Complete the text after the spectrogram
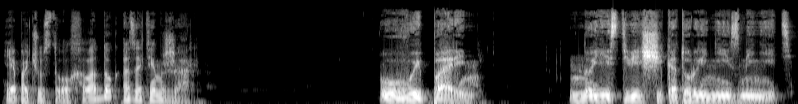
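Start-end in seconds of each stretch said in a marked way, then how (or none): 3.8-7.9 low, heavy character voice; weighty, low-pitched resignation; resigned victor. A narrator's reading. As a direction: break hard news in a low voice. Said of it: "начал говорить он".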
